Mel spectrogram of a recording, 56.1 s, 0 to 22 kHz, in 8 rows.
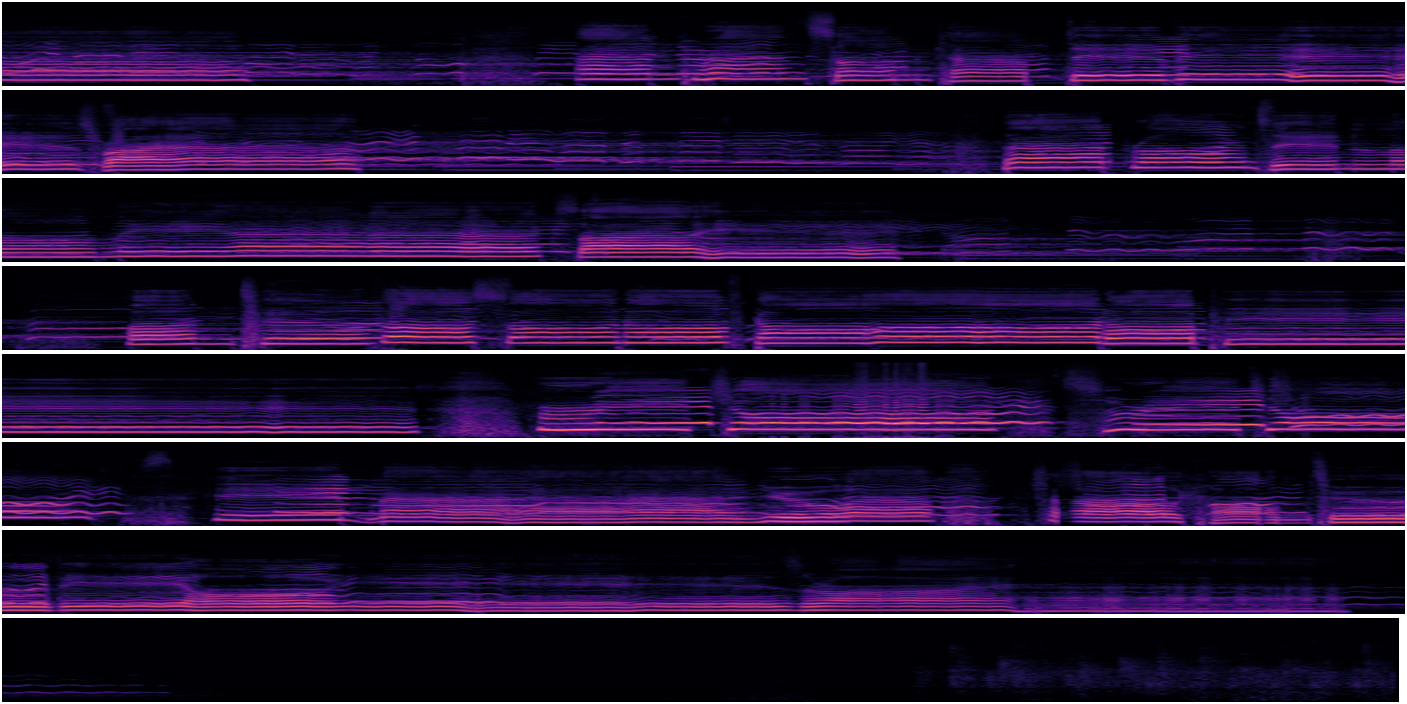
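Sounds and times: soprano singing slow melody: 0.0s - 50.1s
singer breath: 2.3s - 2.8s, 11.7s - 12.1s, 30.2s - 30.8s.

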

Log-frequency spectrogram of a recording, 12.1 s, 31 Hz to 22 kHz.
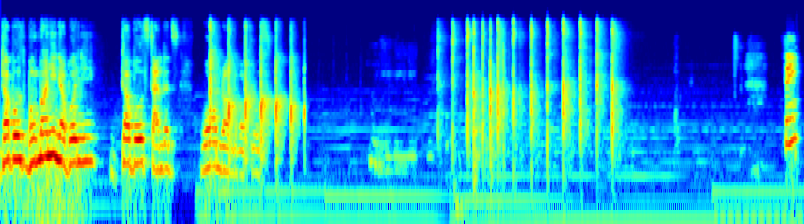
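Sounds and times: person clapping: 3.1s - 4.7s, 6.5s - 9.4s.

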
